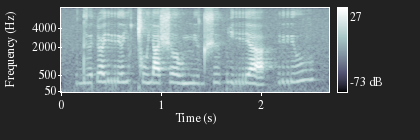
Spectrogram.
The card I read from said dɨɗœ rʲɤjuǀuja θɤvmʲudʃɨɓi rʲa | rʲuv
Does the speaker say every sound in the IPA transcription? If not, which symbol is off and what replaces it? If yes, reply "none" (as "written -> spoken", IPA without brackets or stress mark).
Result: θ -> ʃ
